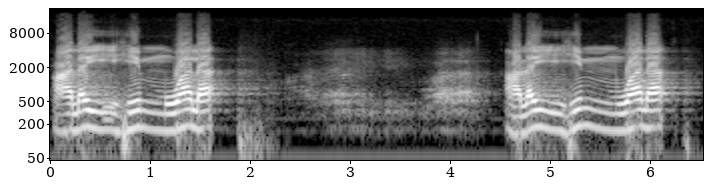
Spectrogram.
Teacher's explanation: jadi mimnya dibaca dengan jelas tidak diikhfakan tidak disembunyikan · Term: izhar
